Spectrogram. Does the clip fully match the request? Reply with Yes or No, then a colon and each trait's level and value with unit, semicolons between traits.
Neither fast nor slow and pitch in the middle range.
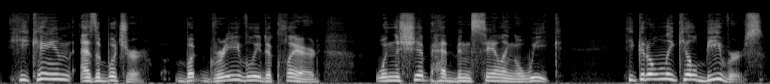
Yes: average, 165 wpm; medium, 170 Hz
